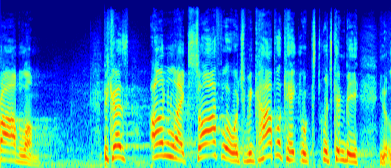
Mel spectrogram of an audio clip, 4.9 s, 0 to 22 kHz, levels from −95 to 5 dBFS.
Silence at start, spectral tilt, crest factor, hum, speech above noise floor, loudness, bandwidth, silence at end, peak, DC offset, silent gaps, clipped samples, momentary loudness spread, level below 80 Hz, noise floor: 0 s; -5.5 dB/octave; 12 dB; none; 26 dB; -18 LUFS; 17.5 kHz; 0 s; -6 dBFS; under 0.1%; none; under 0.1%; 7 LU; -48 dBFS; -44 dBFS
